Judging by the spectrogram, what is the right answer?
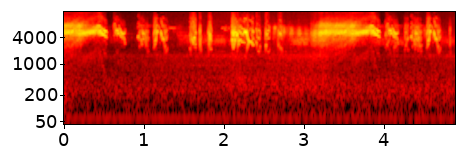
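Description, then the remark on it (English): A flock of siskins calling: high, thin chirps and twitters in rapid overlapping bursts, broken by longer buzzy wheezing notes, fairly loud and steady throughout with no voices. “the dense groups of siskins can easily transmit diseases such as salmonellosis to each other and to other birds.”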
